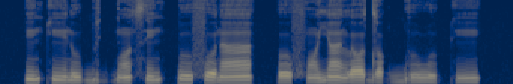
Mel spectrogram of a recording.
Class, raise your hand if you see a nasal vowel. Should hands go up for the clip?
yes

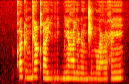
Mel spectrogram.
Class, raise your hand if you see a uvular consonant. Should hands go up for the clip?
yes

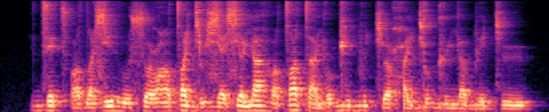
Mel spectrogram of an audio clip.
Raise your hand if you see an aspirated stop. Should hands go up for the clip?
no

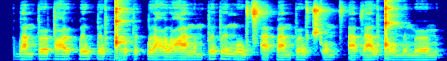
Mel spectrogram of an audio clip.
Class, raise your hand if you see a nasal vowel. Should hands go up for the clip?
no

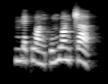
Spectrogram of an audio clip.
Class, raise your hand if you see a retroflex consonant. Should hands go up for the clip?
yes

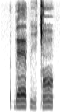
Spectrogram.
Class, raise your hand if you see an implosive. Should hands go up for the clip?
yes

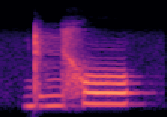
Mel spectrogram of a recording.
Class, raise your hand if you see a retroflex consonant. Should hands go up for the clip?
yes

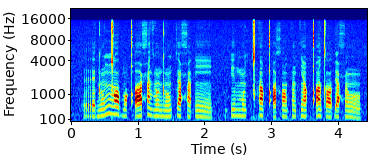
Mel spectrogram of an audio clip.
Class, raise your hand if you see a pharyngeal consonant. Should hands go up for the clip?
yes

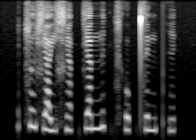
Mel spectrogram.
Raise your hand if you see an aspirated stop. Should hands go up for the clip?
yes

